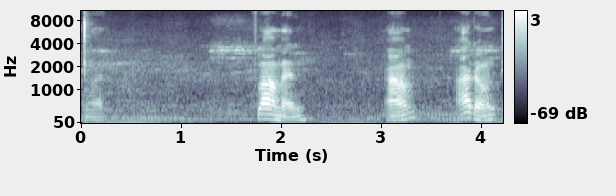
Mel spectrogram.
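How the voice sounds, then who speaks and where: A man hosting a game livestream with casual commentary, halting and repeating himself as he thinks aloud. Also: mid-range voice, expressive, highs cut off, a little hiss or hum. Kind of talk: casual live gameplay commentary. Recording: music behind the voice. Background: clear background music.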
